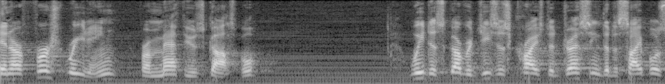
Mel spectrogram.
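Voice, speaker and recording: This man talks at a fairly slow pace in a medium pitch. His pitch varies in an ordinary way. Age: 60s. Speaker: pastor. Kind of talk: sermon.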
